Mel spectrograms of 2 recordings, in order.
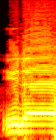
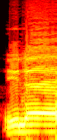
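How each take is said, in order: No difference in how they are said.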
